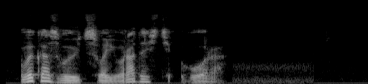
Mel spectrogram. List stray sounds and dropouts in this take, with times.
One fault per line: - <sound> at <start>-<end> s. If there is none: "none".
none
